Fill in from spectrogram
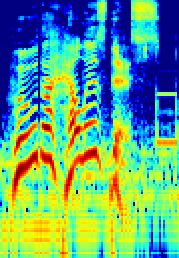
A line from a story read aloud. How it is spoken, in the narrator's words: I shouted into the receiver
